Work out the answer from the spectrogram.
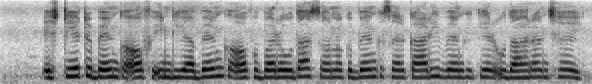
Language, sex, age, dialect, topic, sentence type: Maithili, female, 31-35, Bajjika, banking, statement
